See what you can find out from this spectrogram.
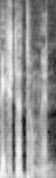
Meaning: plural of Bestattung
- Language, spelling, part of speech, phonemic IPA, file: German, Bestattungen, noun, /bəˈʃtatʊŋən/, De-Bestattungen.ogg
